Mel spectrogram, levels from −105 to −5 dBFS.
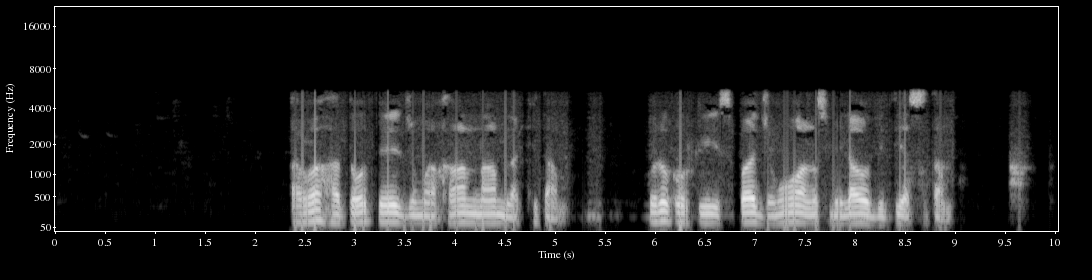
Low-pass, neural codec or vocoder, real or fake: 5.4 kHz; none; real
